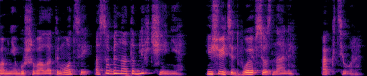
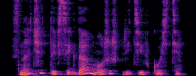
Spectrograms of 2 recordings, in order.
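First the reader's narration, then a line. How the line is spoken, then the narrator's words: Quiet, close intimate reply. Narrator (Russian): отвечала я тихо, потому что его лицо было совсем близко с моим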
